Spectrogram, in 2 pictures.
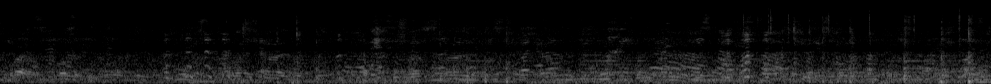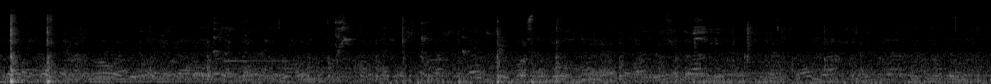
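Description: A cajon drum taps out a beat.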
